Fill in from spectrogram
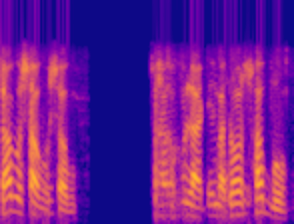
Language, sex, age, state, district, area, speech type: Odia, male, 45-60, Odisha, Sambalpur, rural, conversation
